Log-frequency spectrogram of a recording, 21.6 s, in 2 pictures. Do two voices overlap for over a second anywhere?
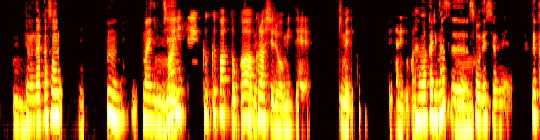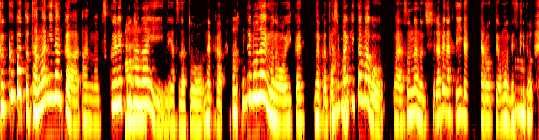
No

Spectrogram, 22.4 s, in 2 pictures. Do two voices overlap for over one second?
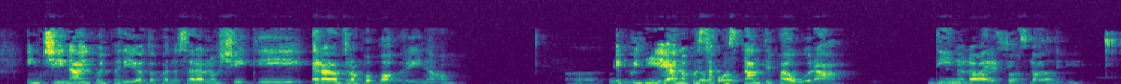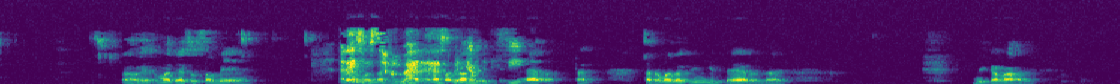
Yes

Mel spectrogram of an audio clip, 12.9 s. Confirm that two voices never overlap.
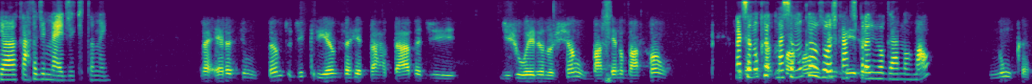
No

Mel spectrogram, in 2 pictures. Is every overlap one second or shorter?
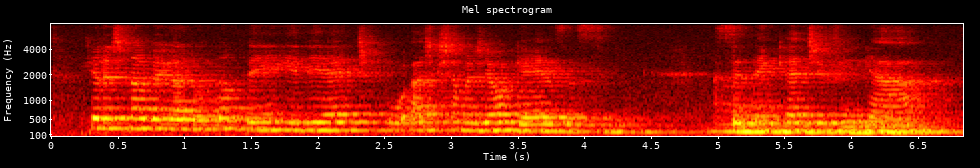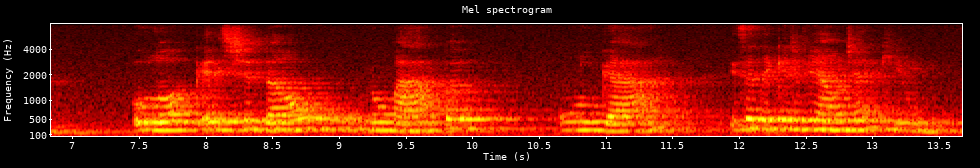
No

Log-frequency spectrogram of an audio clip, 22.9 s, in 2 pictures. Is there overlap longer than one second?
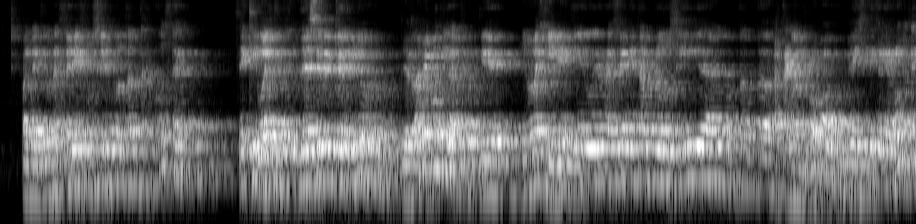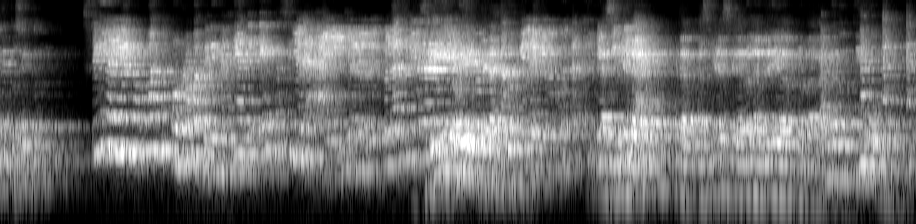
Yes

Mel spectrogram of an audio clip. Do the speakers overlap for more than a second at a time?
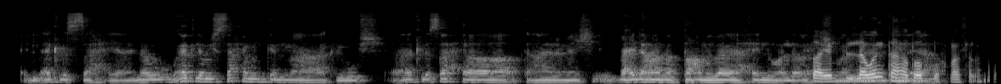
Yes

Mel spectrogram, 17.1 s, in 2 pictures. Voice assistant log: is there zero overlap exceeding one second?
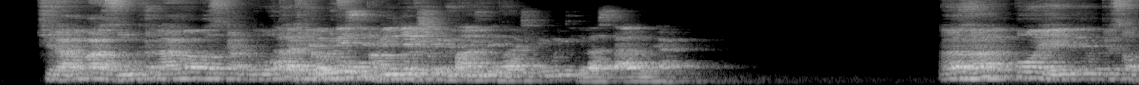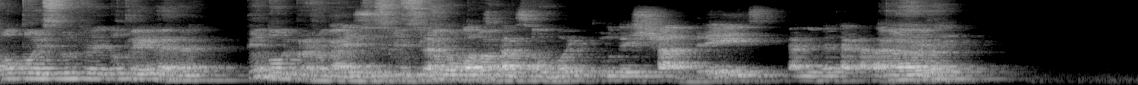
No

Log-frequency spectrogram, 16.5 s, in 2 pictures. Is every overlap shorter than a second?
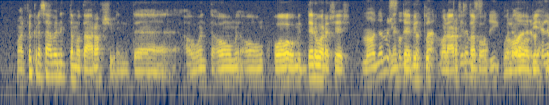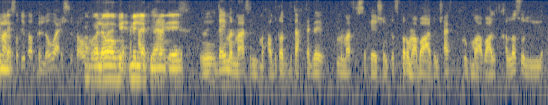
No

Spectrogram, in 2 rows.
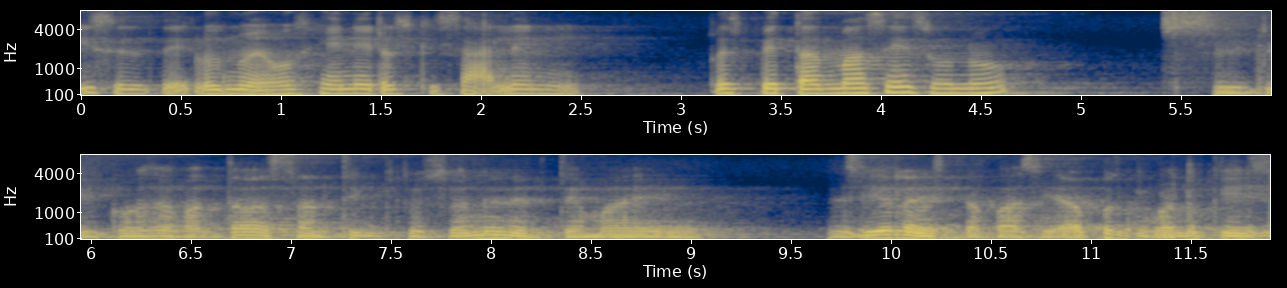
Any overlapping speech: Yes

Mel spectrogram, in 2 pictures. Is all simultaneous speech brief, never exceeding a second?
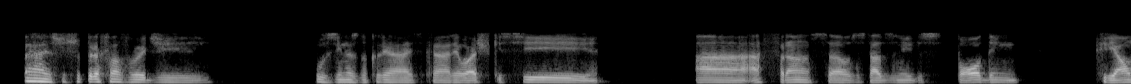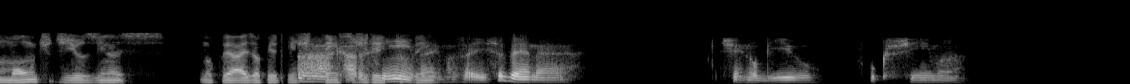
No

